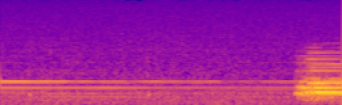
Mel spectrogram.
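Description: A quiet grand piano chord left ringing and slowly fading away.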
